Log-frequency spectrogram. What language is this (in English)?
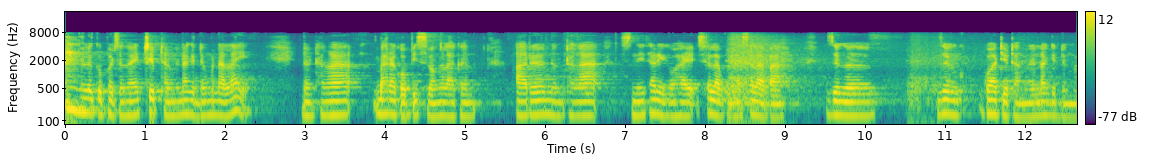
Bodo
